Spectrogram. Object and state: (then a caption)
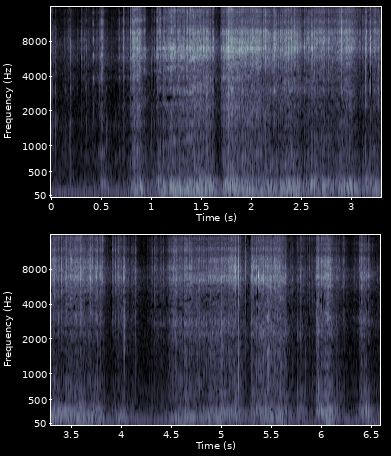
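Plaster block being scraped. A white plastic knife scrapes a small, solid orange plaster excavation block. The sound is a bright, gritty scratching that comes in uneven bursts with brief pauses between strokes. It is dry and close, with almost no low end.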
